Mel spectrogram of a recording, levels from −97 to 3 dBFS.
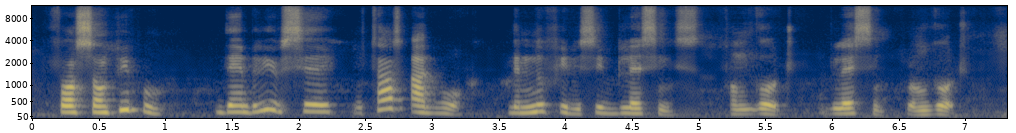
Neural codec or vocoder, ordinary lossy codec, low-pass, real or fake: codec, 24 kHz, 1.2 kbps, DualCodec; none; none; fake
